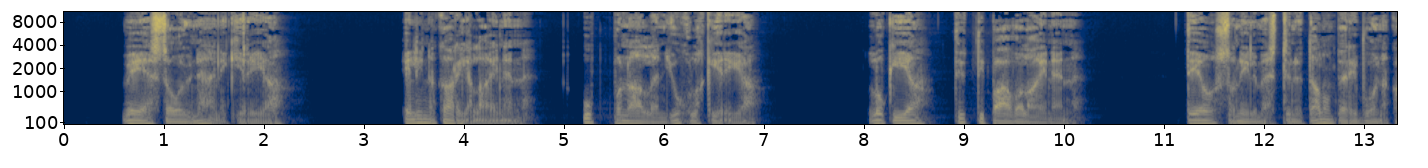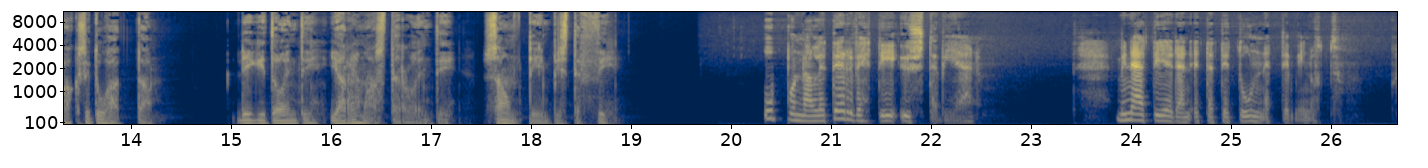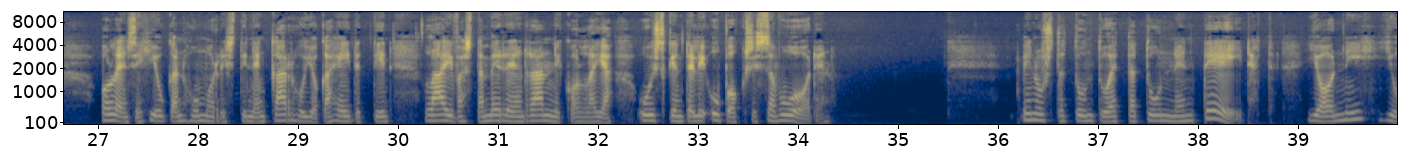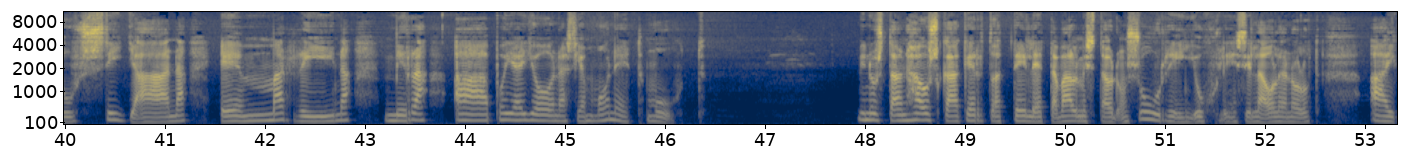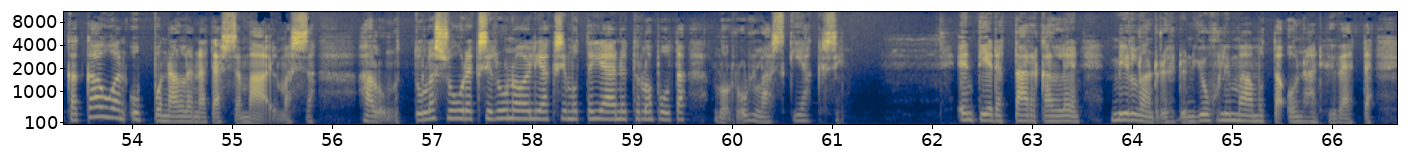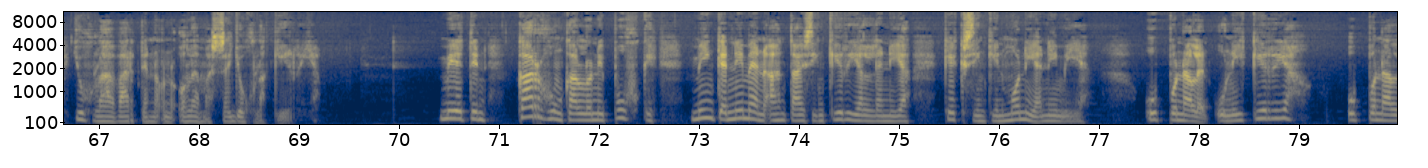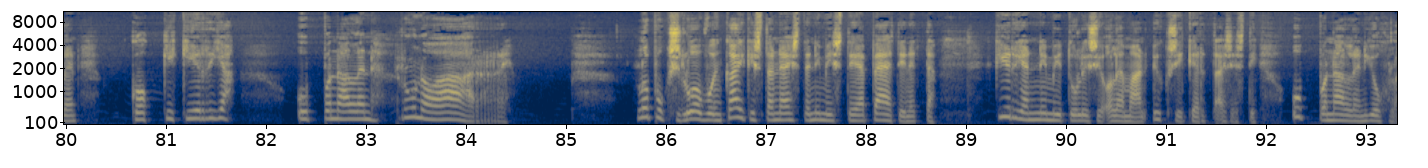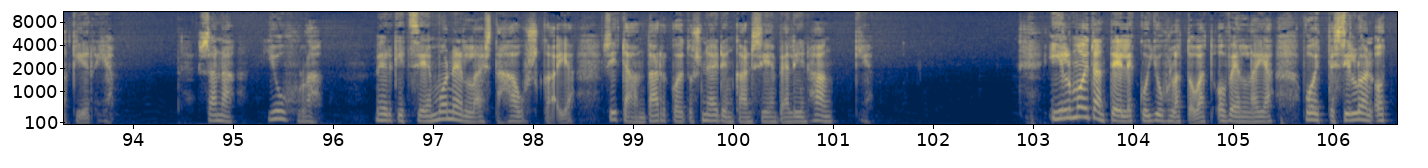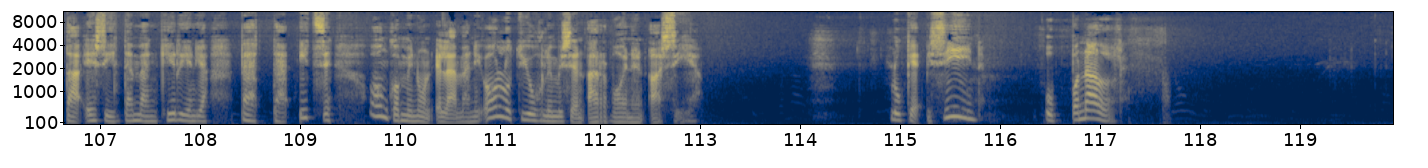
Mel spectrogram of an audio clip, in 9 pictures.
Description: Uppo-Nallen juhlakirja – Ljudbok – Laddas ner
